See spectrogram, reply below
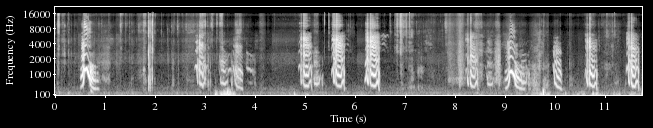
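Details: Irani Dakhni grey francolin calling: a series of harsh, harmonic notes that drop steeply in pitch, given singly or in short groups with irregular pauses, and a few low thuds between them.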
